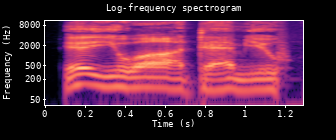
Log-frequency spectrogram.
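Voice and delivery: put-on old woman handing over the letters in spite; snarled. A narrator's reading. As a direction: bite off the curse. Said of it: "she snarled".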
